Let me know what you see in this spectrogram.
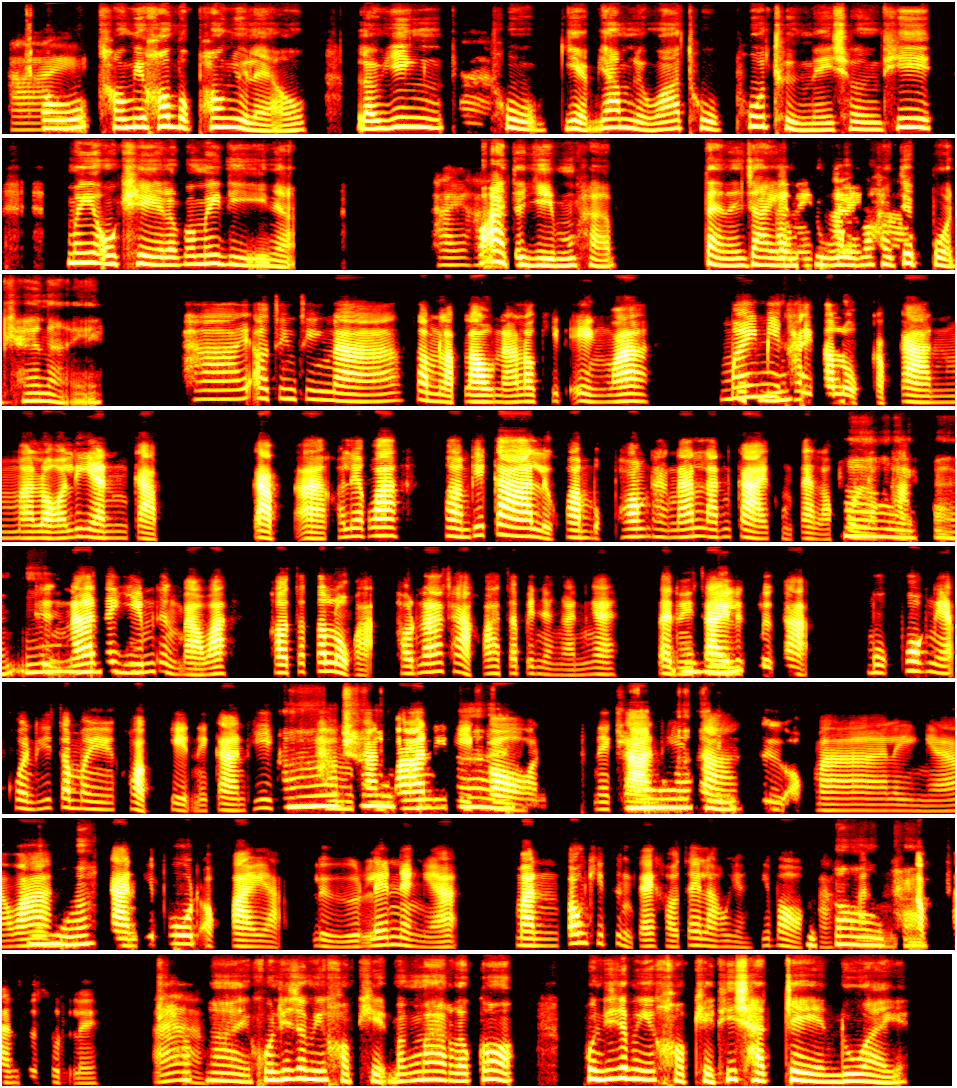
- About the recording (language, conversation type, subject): Thai, podcast, มุกตลกหรือการเสียดสีในสื่อควรมีขอบเขตหรือไม่?
- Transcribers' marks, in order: other background noise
